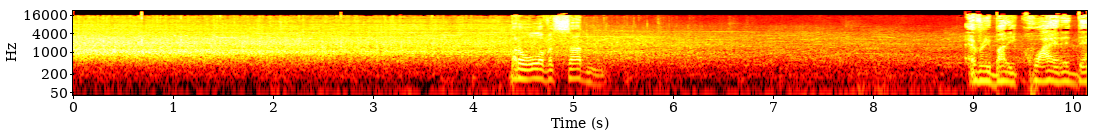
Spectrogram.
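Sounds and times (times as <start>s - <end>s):
crowd clapping at a trick: 0.0s - 6.7s
crowd cheering at a trick: 0.0s - 10.1s
speech: 4.4s - 5.5s, 9.0s - 10.1s.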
